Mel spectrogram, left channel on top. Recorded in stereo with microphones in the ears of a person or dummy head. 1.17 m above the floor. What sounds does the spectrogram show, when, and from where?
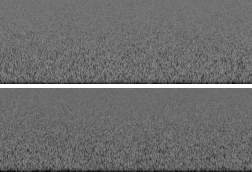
Only background noise.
